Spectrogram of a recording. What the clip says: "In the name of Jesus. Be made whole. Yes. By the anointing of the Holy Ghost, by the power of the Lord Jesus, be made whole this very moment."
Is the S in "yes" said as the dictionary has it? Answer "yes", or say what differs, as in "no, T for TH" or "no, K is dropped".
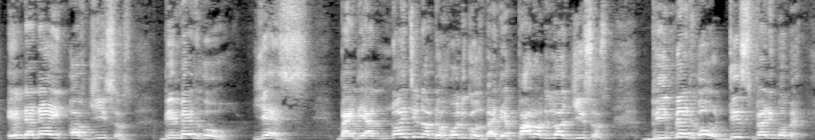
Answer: yes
